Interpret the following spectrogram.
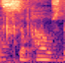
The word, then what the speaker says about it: suppose: giả định rằng I suppose that. Suppose. O's. Và âm Z ở phía sau nha. Âm Z nha mấy bạn, chứ không phải âm S. Viết là S nhưng mà đọc là Z.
